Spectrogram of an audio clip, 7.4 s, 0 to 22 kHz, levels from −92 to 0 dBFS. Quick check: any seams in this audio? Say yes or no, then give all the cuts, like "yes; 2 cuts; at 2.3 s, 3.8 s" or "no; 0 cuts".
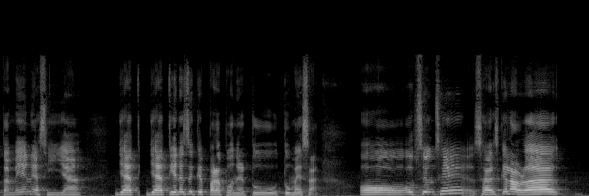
yes; 1 cut; at 1.7 s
